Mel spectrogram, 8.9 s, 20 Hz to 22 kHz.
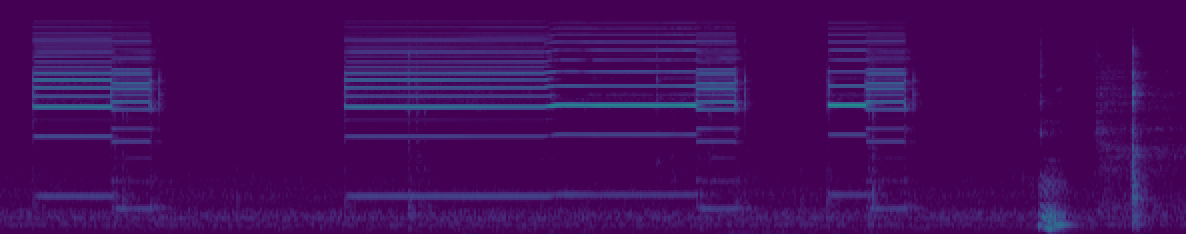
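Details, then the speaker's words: Kit-built 555-timer doorbell at 12 V: a two-tone electronic ding-dong that cuts off abruptly instead of ringing out, with a thin, quiet tone. The discharge is too short and the potentiometer needs adjusting. "Very quick. Let's adjust this potentiometer. It's not very long on the discharge."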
